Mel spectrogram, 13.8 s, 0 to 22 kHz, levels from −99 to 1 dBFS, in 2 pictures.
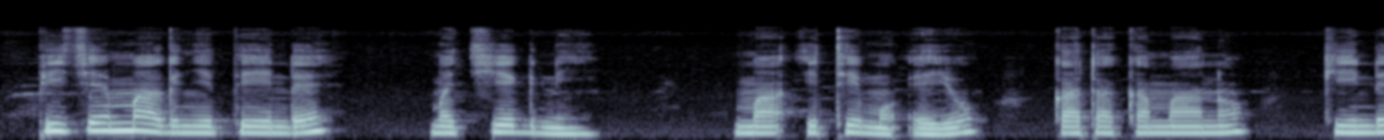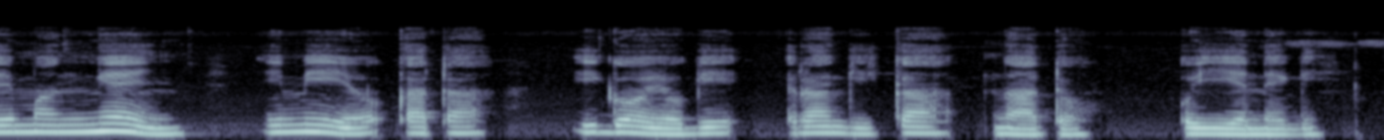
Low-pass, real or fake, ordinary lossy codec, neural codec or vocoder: none; real; none; none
